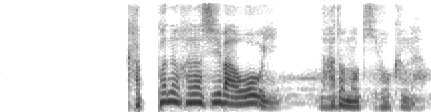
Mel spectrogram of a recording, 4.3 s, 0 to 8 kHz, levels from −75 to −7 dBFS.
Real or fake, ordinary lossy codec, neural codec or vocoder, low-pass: fake; none; codec, 24 kHz, 0.5 kbps, DualCodec; 7.2 kHz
